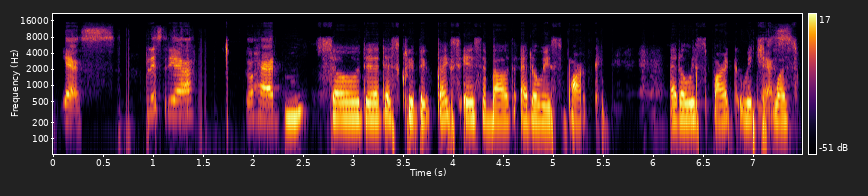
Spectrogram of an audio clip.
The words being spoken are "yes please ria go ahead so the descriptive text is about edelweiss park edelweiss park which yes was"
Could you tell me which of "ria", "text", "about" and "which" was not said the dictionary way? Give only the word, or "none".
none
